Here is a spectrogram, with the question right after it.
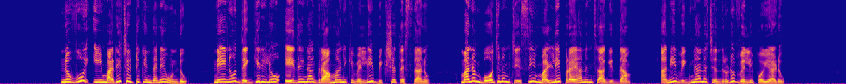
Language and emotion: Telugu, neutral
